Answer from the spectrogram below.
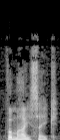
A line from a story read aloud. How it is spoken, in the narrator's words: she pleaded, and the tears filled her blue eyes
